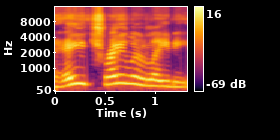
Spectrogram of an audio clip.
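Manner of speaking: light calling out, like put-on screaming. Retelling how Danielle called a lady to the booth: imitating someone screaming. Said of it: "by screaming".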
